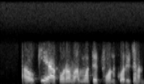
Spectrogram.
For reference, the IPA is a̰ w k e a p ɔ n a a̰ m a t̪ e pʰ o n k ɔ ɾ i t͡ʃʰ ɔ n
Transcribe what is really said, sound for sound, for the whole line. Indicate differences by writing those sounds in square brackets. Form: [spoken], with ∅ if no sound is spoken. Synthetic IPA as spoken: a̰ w k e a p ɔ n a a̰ m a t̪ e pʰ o n k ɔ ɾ i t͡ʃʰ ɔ n

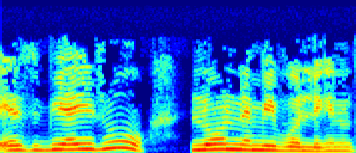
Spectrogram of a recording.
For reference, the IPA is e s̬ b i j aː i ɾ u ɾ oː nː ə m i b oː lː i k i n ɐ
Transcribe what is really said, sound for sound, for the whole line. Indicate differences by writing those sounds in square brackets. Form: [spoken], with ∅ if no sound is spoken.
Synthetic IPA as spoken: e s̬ b i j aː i ɾ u [l] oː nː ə m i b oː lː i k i n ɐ

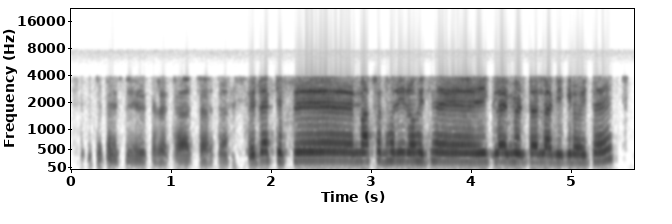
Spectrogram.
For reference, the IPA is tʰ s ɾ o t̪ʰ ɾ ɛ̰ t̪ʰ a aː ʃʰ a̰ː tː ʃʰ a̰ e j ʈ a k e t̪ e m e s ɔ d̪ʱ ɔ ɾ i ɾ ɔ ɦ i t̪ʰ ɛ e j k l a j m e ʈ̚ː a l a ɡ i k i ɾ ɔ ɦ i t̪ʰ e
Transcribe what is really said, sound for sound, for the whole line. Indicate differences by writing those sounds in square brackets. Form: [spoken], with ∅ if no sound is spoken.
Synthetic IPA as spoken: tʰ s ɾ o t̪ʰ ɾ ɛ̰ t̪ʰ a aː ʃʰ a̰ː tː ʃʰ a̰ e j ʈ a k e t̪ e m [a] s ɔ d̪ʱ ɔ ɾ i ɾ ɔ ɦ i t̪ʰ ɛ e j k l a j m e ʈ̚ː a l a ɡ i k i ɾ ɔ ɦ i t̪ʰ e

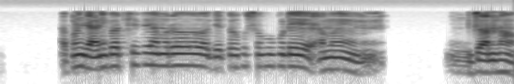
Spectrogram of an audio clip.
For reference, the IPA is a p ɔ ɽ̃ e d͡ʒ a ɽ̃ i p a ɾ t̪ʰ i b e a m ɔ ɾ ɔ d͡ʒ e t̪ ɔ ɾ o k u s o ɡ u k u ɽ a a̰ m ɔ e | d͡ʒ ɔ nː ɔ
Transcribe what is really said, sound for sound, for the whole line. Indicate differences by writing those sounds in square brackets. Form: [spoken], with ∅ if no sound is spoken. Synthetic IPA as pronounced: a p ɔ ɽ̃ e d͡ʒ a ɽ̃ i p a ɾ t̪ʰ i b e a m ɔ ɾ ɔ d͡ʒ e t̪ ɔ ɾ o k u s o [b] u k u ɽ [e] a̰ m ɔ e | d͡ʒ ɔ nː ɔ

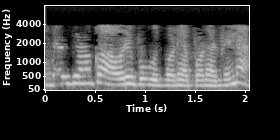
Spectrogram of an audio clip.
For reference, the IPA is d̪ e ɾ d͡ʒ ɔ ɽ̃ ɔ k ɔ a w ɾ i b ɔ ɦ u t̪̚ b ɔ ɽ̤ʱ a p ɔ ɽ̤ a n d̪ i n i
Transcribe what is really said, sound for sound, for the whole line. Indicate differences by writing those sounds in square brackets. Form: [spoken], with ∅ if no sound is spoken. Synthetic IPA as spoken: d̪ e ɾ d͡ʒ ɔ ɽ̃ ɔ k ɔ a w ɾ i b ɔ ɦ u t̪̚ b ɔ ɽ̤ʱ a p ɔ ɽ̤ a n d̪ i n [a]

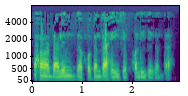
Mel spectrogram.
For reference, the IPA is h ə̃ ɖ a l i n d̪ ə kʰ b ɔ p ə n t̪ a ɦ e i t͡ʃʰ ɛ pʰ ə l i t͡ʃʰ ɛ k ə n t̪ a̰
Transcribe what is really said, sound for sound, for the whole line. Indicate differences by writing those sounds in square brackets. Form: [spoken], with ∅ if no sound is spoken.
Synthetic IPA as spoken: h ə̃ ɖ a l i n d̪ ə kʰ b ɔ [k] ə n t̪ a ɦ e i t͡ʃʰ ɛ pʰ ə l i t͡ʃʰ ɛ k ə n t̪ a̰

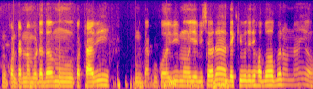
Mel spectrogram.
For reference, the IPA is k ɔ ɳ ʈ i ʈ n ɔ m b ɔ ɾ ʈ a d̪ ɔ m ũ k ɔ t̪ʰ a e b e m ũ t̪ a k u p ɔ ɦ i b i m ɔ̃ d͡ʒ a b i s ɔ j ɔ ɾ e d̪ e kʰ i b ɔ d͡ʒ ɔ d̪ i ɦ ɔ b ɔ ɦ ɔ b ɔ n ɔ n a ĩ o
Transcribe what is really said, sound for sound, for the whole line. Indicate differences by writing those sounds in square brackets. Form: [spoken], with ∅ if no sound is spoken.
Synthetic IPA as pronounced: k ɔ ɳ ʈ [a] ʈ n ɔ m b ɔ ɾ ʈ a d̪ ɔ m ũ k ɔ t̪ʰ a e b [i] m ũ t̪ a k u [k] ɔ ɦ i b i m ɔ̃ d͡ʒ [e] b i s ɔ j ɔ ɾ e d̪ e kʰ i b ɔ d͡ʒ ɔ d̪ i ɦ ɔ b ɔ ɦ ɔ b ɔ n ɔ n a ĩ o

